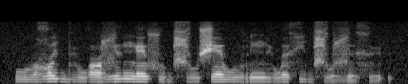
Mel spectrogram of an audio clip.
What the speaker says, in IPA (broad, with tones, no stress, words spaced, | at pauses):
wu˨ ʁʷi˦ bʉ˨ wɔ˨ɮɨ˦ ŋɛ˦sʷɨ˨b ɕu˨ʃɛ˦ wu˨r ɲy˨wə˦xi˦bɕu˨ ɮɨ˨xʉ˨ʔ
